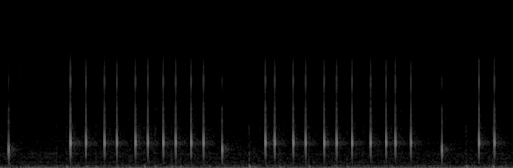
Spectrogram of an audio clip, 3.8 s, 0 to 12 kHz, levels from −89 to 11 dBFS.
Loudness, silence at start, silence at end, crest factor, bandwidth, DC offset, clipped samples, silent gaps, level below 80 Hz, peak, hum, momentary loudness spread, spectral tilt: -48 LUFS; 0 s; 0 s; 28 dB; 11 kHz; under 0.1%; under 0.1%; none; -64 dBFS; -22 dBFS; none; 5 LU; -2 dB/octave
